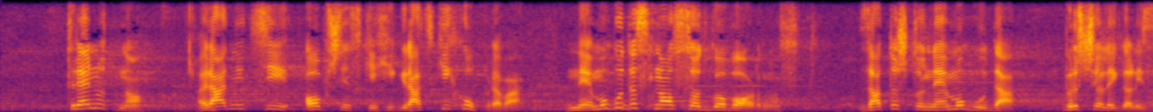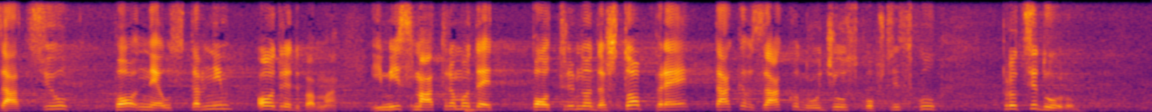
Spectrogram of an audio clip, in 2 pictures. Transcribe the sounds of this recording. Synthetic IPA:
t̪ɾenut̪no̞̰ | ɾaːd̪nit̪sio̞pʃt̪inskixiɡɾat̪skixupɾa̰ʋa̰ | nemo̞ɡud̪asno̞seod̪ɡo̞ʋo̞ːɾno̰st̪ | zat̪o̞ʃt̪o̞nemo̞ɡud̪a̰ | ʋr̩ʃeleɡalizaːt̪siju | po̞neust̪aʋnim | o̞d̪ɾe̞d̪ba̰ma̰ | imismaːt̪ɾamo̞d̪aje̞ | po̞t̪ɾe̞bno̞d̪aʃt̪o̞pɾet̪akaʋzaːko̞nuːd͡ʑeuskupʃt̪insku | pɾo̞t̪se̞d̪uːɾṵ

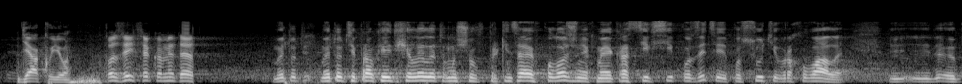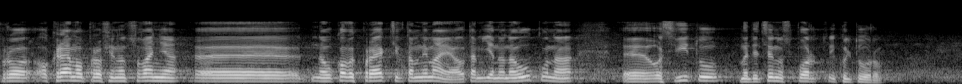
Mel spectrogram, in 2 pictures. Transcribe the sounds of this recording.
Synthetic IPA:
dʲakʊjʊpɔzɪt͡sʲijɐkɔmʲit̪ɛt̪ʊ | mɪt̪ut̪mɪt̪ut̪̚t͡sʲipɾɑwkɪʋʲid̪xɪlˠɪlˠɪt̪ɔmuʃt͡ʃɔwpɾɪkʲinʲtsɛʋɪxpɔlˠɔʒenʲːɐxmɪjɐkɾɑst͡sʲiwsʲipɔzɪt͡sʲijipɔsutʲiʋɾɐxʊʋɑlˠɪ | pɾɔːkɾɛmɔpɾɔfʲinɐnsʊʋɑnʲːɐ | nɐʊkɔʋɪxpɾɔɛk̚tʲiwt̪ɑmnɛmɑjɛɐlˠɛt̪ɑmjɛnɐnɐukʊnɐ | ɔsʲʋʲit̪ʊme̞d̪ɪt̪sɪnʊspɔrt̪ʊikʊlʲt̪uɾʊ̰

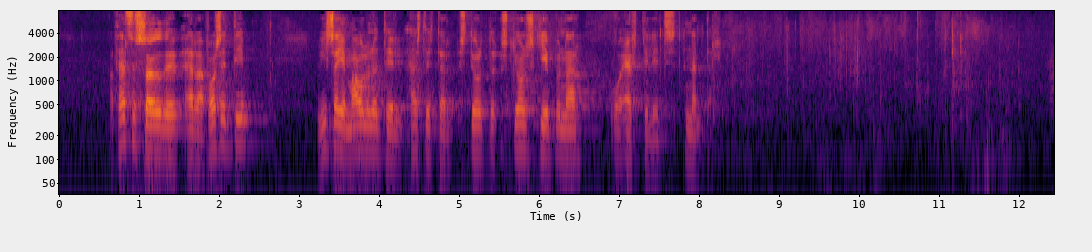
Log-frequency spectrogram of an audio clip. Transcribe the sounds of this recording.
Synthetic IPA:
aðθɛsːʏsœɣðʏɛɾafɔ̥sɪt̪ɪ | viːsajɛmaːwlɪnʏt̪ʰɪlhɛst̪ʏr̥t̪aɾst̪ɾst̪jowɾscɪːpʏnaɾɔ̰ɣɛft̪ɪlɪt̪snɛmt̪al̥

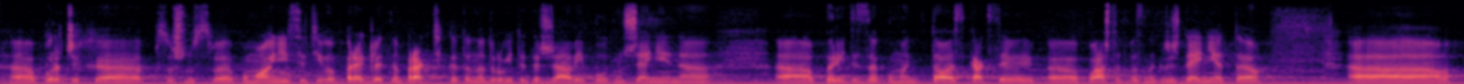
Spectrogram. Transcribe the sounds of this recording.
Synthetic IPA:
poɾət͡ʃəxfsɤʃnost̪pomɔjəinit̪siət̪ivəpɾɛɡlɛt̪nɐpɾak̚t̪i̥kət̪ənɐd̪ɾuɡ̟it̪ɛd̪əɾʒavipoːt̪noʃɛniɛnɐ | pɐɾit̪ɛzɐkomɐnt̪ɔɛskaksɛplˠaʃt̪ət̪vɐznəɡɾɐʒd̪ɛnʲiət̪ə

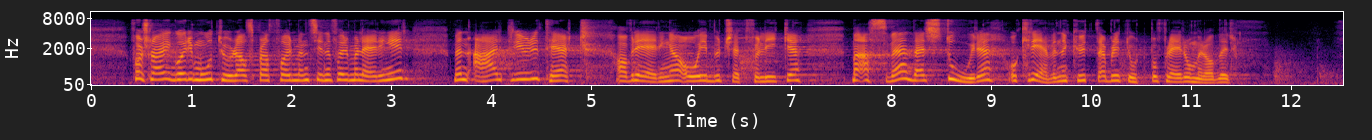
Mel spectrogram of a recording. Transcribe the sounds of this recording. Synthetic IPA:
fɔʂɭɑːɡəɡoːɾɪmuːt̪ʰːʉːɖɑːlspʰlɑt̪fɔɾmənsiːnəfɔɾmʉleːɾɪŋəɾ | mɛnæɾpʰɾɪʊɾɪt̪ʰeːʈɑʋɾɛjeːɾɪŋɑɔɪbʉd̪ʂɛt̪ːfɔɭiːkəmɛɛsʋeːd̪æɾst̪uːɾəʔɔkʰɾeːʋənəkʰʉt̪ːæɾblɪt̪ːjʊʈːpʰɔfleːɾəɔmɾoːd̪əɾ

